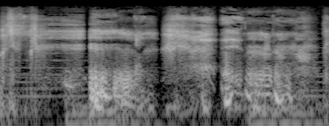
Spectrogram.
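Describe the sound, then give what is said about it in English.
A voice imitates heavy breathing with a few rough, breathy pulses of noisy exhalation and inhalation, separated by short pauses. “I listen really hard to see if I can hear any footsteps or movement. You hear a heavy breathing, kind of sounds like this.”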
